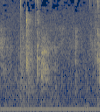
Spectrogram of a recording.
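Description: A few faint clicks and rustles of fast-food containers and wrappers being handled, over a steady low hum.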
